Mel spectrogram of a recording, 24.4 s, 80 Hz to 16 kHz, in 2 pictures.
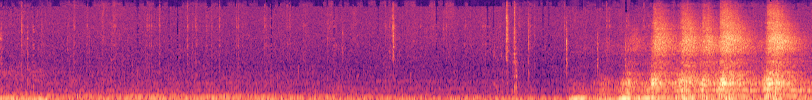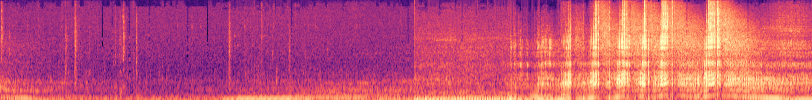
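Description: Exhaust of a 2008 VW R32 with a resonator delete, heard from inside the car: a steady low engine drone that swells into two throaty revving climbs, with some clatter between them.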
